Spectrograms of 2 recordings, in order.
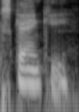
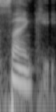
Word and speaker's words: Sankey: So I'm typing an email right now to Greg Skanke. I don't think that's his name. It's not? No, what's his name? Oh, it's Sankey.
